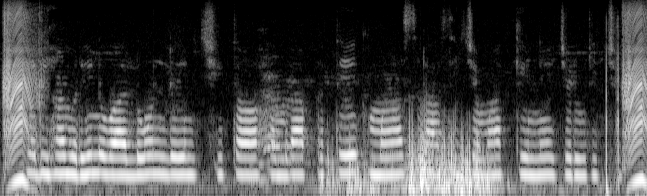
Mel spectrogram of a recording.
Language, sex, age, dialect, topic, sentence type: Maithili, female, 18-24, Southern/Standard, banking, question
